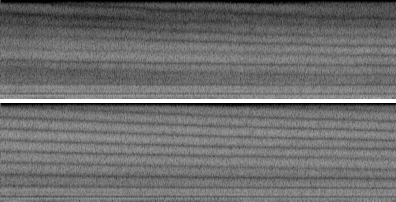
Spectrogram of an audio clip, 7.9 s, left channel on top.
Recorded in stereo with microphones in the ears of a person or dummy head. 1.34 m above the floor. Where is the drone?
60° right (ahead or behind); by 7.9 s 40° right (ahead or behind).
